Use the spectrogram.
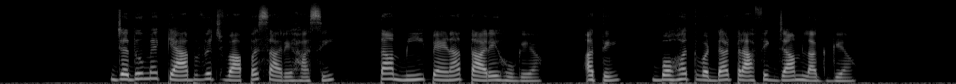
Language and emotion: Punjabi, sad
